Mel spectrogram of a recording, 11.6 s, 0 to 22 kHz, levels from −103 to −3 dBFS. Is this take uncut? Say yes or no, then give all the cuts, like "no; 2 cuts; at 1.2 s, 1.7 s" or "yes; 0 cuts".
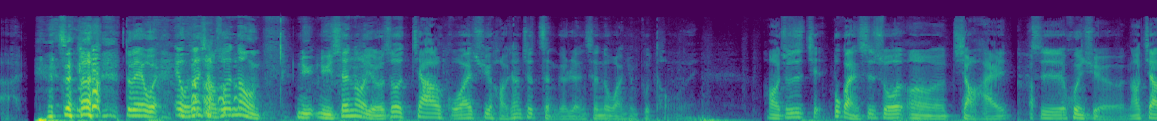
no; 1 cut; at 10.3 s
